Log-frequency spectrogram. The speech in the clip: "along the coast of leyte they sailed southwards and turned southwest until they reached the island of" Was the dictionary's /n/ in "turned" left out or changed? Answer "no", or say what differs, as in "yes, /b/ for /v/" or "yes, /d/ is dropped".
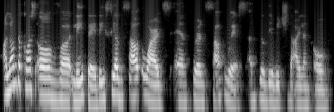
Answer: yes, /n/ is dropped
